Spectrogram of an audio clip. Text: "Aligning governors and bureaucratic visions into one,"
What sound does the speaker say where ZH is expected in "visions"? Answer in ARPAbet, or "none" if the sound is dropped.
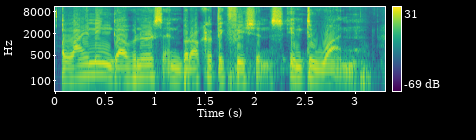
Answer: SH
